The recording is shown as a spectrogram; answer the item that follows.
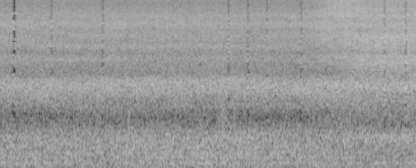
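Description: Steady rushing of a fast, turbulent river.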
